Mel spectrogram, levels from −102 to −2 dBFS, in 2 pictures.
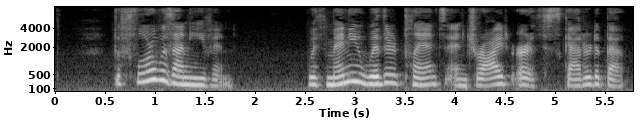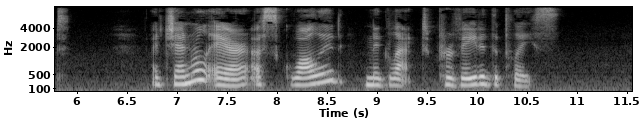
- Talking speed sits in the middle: No, slow, 115 wpm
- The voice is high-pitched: Yes, high, 205 Hz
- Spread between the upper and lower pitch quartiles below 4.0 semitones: Yes, average, 2.9 semitones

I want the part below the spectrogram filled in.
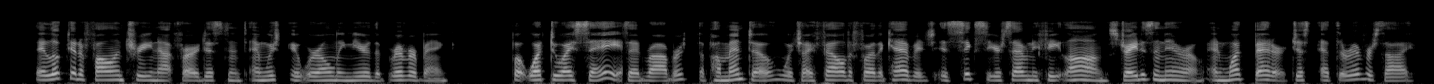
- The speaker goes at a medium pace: No, fast, 215 wpm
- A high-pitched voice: Yes, high, 195 Hz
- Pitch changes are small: Yes, narrow, 2.1 semitones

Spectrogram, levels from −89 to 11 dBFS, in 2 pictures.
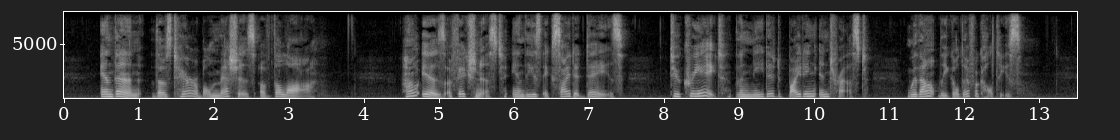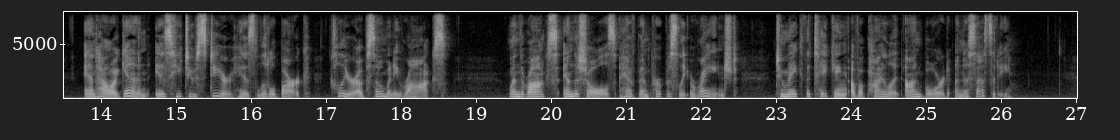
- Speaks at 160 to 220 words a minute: No, slow, 135 wpm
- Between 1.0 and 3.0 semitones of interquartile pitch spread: No, average, 5.2 semitones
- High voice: Yes, high, 200 Hz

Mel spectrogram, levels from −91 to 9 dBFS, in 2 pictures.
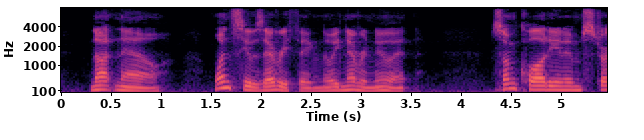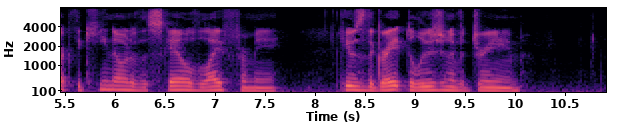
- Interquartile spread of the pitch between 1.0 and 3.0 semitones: No, average, 3.7 semitones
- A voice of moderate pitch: No, low, 120 Hz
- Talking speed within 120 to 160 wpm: No, average, 180 wpm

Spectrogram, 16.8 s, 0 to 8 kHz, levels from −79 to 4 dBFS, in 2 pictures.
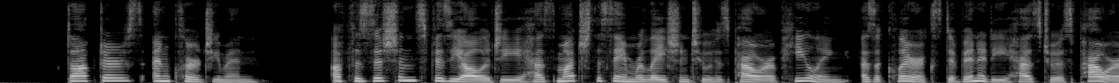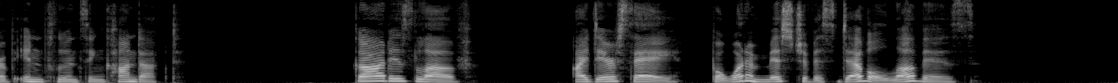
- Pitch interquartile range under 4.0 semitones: No, average, 4.7 semitones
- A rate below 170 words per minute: Yes, average, 145 wpm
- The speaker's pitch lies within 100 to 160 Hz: No, medium, 185 Hz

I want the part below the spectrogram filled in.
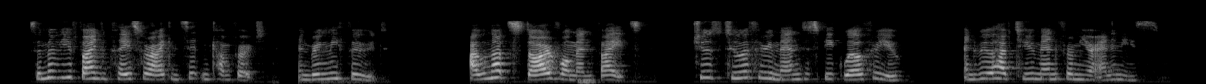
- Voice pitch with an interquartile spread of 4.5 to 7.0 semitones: No, average, 3.2 semitones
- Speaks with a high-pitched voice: Yes, high, 245 Hz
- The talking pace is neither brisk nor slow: No, fast, 210 wpm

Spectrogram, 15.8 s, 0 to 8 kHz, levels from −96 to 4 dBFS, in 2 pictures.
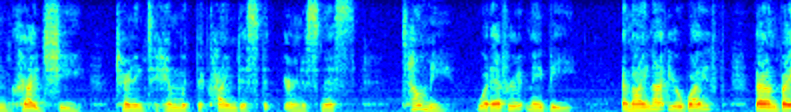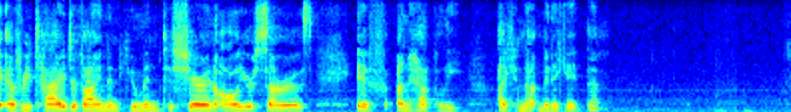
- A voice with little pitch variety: Yes, narrow, 1.9 semitones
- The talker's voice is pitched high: Yes, high, 205 Hz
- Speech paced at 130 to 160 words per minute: Yes, average, 150 wpm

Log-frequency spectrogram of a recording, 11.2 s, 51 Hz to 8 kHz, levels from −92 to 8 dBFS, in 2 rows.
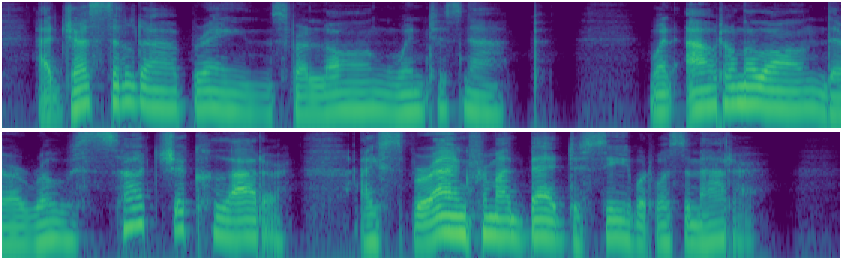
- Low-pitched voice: Yes, low, 110 Hz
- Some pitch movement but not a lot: Yes, average, 3.7 semitones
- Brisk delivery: No, average, 170 wpm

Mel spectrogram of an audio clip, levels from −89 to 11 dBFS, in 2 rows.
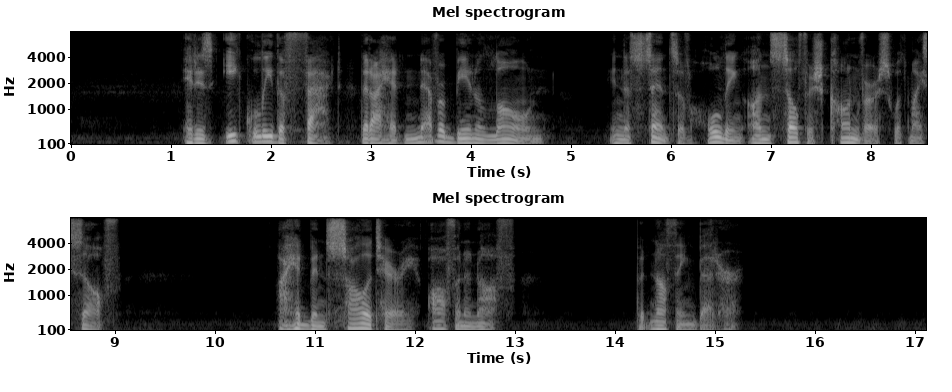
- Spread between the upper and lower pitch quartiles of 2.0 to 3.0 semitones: No, average, 4.2 semitones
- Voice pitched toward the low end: Yes, low, 105 Hz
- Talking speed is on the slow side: Yes, slow, 100 wpm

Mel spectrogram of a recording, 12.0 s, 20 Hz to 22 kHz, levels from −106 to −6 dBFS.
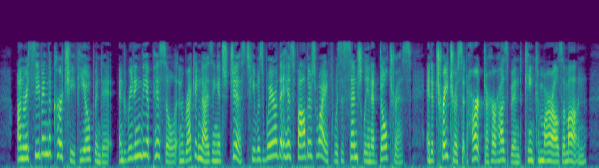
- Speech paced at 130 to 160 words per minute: No, average, 190 wpm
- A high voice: Yes, high, 225 Hz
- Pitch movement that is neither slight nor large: No, wide, 6.9 semitones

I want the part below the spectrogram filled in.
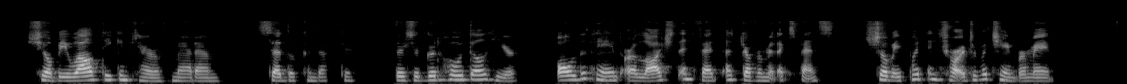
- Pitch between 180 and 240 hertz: Yes, medium, 185 Hz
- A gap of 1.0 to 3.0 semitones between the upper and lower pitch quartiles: No, average, 3.6 semitones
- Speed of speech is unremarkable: Yes, average, 170 wpm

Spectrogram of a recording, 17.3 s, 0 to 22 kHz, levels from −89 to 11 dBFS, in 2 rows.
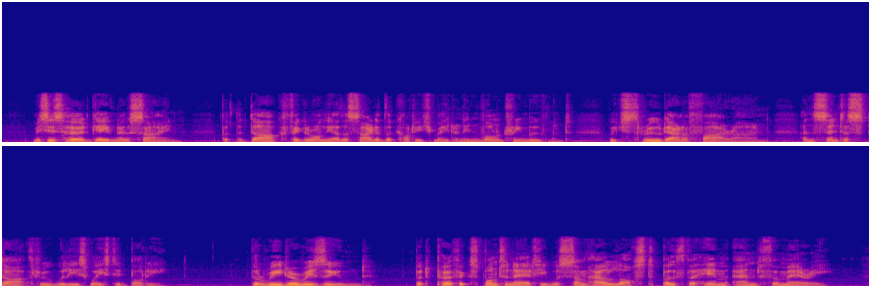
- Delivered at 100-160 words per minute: No, average, 170 wpm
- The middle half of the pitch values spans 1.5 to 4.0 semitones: Yes, average, 3.4 semitones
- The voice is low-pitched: Yes, very low, 95 Hz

